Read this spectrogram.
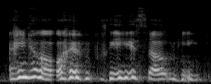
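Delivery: loud, high laughing, slowing at the end. Real, not acted. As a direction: laugh helplessly through the words. Laughing at chat comment.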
